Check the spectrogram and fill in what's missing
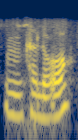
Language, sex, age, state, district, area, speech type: Manipuri, female, 30-45, Manipur, Imphal East, rural, conversation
